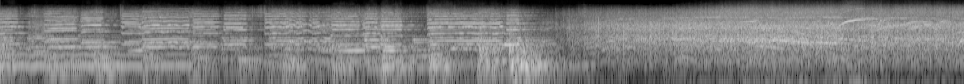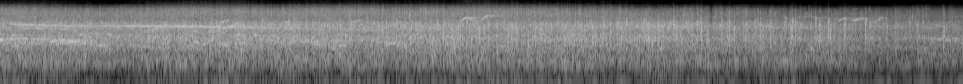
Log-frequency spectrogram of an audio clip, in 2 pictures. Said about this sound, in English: I don't know, those wolf calls and whistles can't be for me.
